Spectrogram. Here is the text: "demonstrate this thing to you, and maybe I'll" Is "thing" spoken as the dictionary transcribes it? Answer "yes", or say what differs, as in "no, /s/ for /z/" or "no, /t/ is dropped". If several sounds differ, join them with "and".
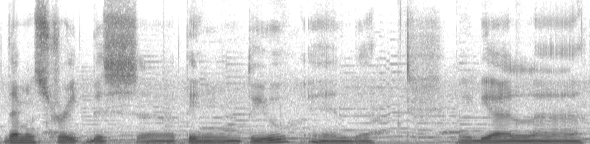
no, /t/ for /θ/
